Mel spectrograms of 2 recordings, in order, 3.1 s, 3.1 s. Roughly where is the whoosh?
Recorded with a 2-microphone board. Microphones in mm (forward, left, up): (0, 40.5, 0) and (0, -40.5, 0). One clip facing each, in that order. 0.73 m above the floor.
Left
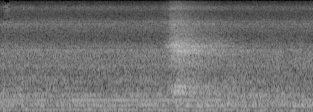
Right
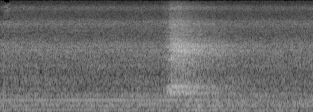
Right.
